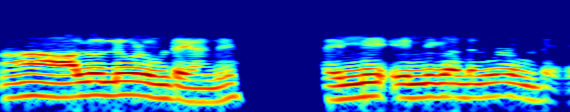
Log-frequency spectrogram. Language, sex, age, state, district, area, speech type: Telugu, male, 18-30, Telangana, Mancherial, rural, conversation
